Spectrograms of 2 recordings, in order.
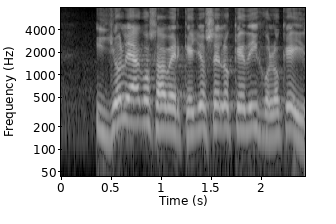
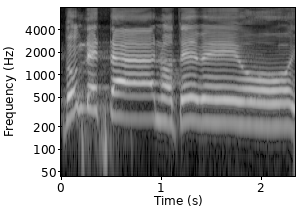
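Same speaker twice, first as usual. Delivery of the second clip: higher, louder mock search; mock lost God; 6 semitones higher, 5 dB louder, much slower than usual. Preacher mocking a God who can't find Adam, louder. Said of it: "No es que Dios le dice".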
